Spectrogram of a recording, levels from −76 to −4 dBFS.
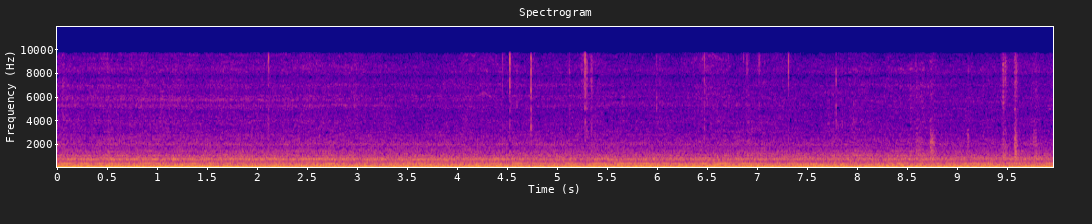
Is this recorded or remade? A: recorded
